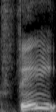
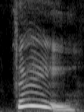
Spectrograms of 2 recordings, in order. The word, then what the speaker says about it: Fay: And look, Fay ends in A-Y. Her name ends in A-Y for A. So F and A, Fay!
